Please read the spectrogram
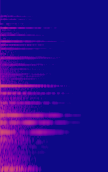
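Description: An electronic chime from an online dice game, a struck ding with a low thump under it, ringing and fading away within about a second and a half.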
